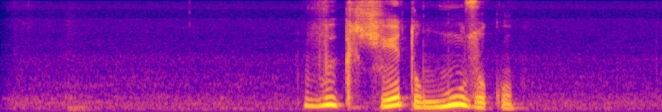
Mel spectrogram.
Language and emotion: Russian, angry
